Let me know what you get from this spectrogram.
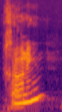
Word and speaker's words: Groningen: Did I pronounce it correctly? – Groningen? – Groningen? – Yes, very well. – Getting pretty decent at that. – But your G is a little bit like you are from the south of the Netherlands.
